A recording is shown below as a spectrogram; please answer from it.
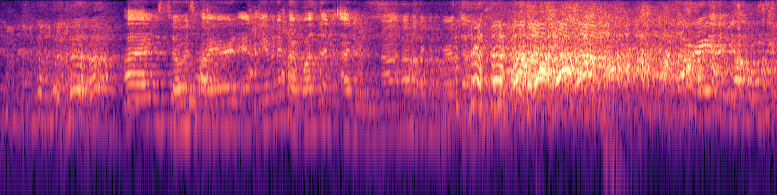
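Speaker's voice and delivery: loud words breaking into a big laugh; real laughing. Real, not acted. Nurse gave kilograms to an exhausted mother, laughing. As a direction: talk through helpless laughter.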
